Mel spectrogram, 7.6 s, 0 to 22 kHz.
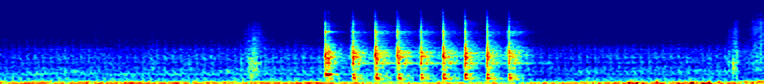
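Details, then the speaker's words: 1963 Corvair, engine off, key on before first start, checking for fuel leaks: a quick run of sharp, even ticks at four to five a second, then quiet. Electric fuel pump working normally. "so let me turn the key on let's see if we have some leaks I do hear the pump"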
